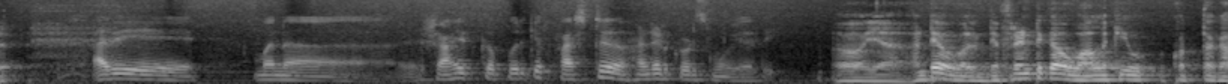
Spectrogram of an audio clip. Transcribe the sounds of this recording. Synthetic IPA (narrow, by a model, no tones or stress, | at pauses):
ɐ̰d̪i | mɐnɐ | ʃaːɦit̪kɐpːuːɾkepʰɐsʈɦɐɳɖɾeɖkɾoːɽsmuːʋiɐd̪ḭ | oːja̰ːɐ̰ɳʈeːʋaːɭːɐɖipʰɐɾeɳʈɡaːʋaːɭːɐkikɔt̪ːɐɡaː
